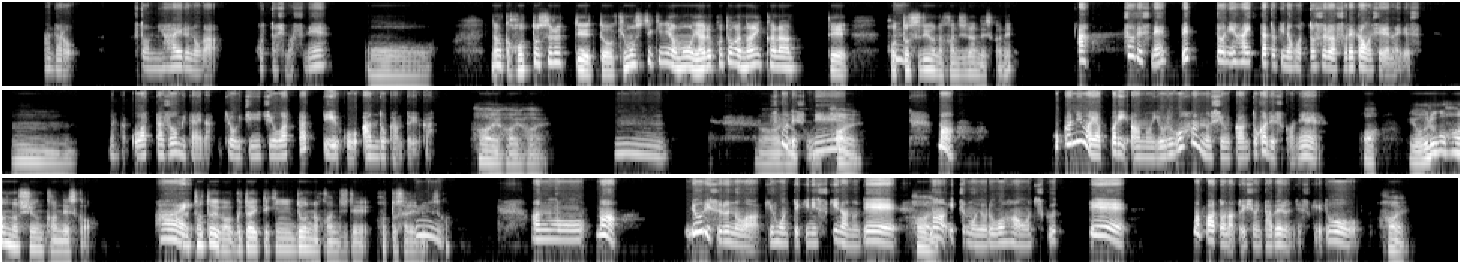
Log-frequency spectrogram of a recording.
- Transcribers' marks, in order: none
- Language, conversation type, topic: Japanese, podcast, 夜、家でほっとする瞬間はいつですか？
